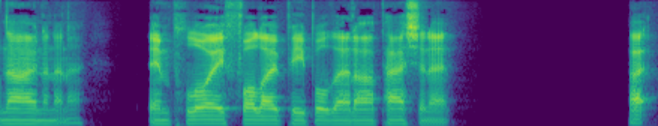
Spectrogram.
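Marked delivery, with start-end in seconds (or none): 1.3-3.8 mock, fake flat monotone delivery. Offering to show a monotone, then speaking in a mock monotone. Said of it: "I can do a monotone if you want".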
